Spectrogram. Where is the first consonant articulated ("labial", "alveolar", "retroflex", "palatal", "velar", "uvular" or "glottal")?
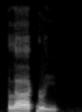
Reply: alveolar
